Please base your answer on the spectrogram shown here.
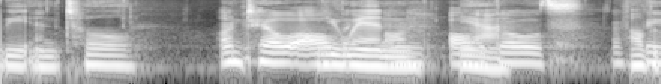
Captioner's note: none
